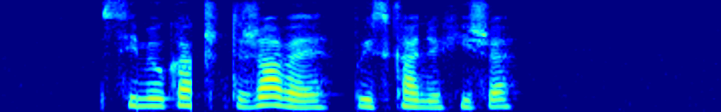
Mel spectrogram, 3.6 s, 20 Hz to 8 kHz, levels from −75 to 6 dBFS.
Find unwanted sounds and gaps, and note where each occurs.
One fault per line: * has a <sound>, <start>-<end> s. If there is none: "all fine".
* has a dropout, 0.9-1.0 s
